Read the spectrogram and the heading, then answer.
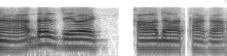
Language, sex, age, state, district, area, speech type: Bengali, male, 18-30, West Bengal, Howrah, urban, conversation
